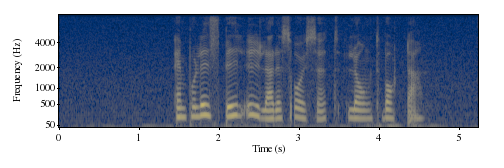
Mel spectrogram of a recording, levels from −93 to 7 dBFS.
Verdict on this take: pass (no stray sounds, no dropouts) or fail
fail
